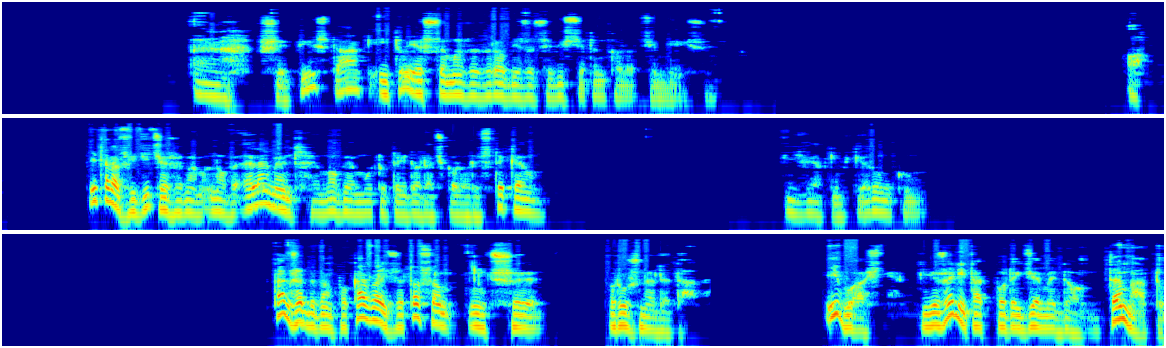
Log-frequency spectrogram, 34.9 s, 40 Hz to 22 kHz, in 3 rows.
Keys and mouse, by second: 1.1 l, 2.5 click, 5.0 click, 10.7-12.6 middle drag, 17.9 click, 25.9 click, 26.6-30.0 middle drag, 30.6 KP_1.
